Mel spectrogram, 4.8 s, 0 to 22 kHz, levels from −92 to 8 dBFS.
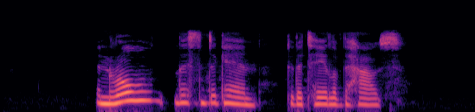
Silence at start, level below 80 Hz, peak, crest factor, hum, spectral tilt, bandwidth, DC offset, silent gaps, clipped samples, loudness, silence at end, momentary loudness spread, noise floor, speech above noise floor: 0.95 s; -68 dBFS; -10 dBFS; 18 dB; none; -5.5 dB/octave; 8 kHz; under 0.1%; none; under 0.1%; -26 LUFS; 0.75 s; 14 LU; -85 dBFS; 60 dB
